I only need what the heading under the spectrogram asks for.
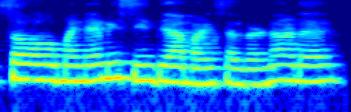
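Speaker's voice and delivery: usual speaking voice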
